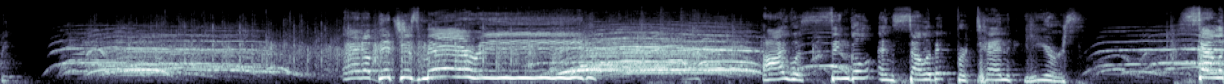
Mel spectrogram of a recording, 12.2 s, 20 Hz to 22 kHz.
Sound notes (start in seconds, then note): 0.5 audience cheers and applauds; 5.6 audience cheers; 10.9 audience cheers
